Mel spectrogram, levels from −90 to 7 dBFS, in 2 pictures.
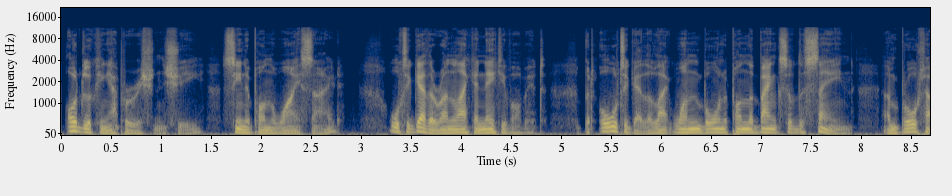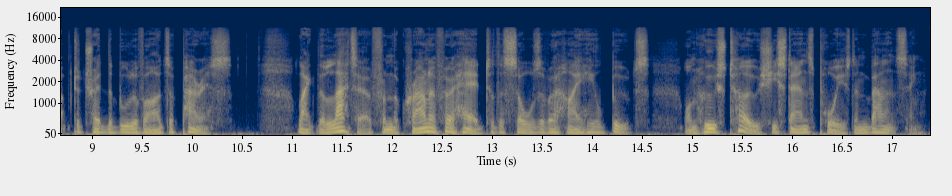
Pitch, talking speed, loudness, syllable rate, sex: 90 Hz, 200 wpm, -22 LUFS, 6.0 syllables/s, male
